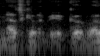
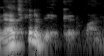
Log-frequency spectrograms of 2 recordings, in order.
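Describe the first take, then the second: First: Whispered aside, no voice at all. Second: Said in the usual way. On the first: Real, not acted. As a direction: breathe it out as a secret. Repeats the line, then whispers it.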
